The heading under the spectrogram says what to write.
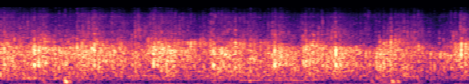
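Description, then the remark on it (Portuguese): An audience at Zion Church applauds the people who were baptized there, a steady wash of many hands clapping, sustained through the whole moment without any voices standing out. “Dá uma salva de palmas aí para as pessoas que foram batizadas.”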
